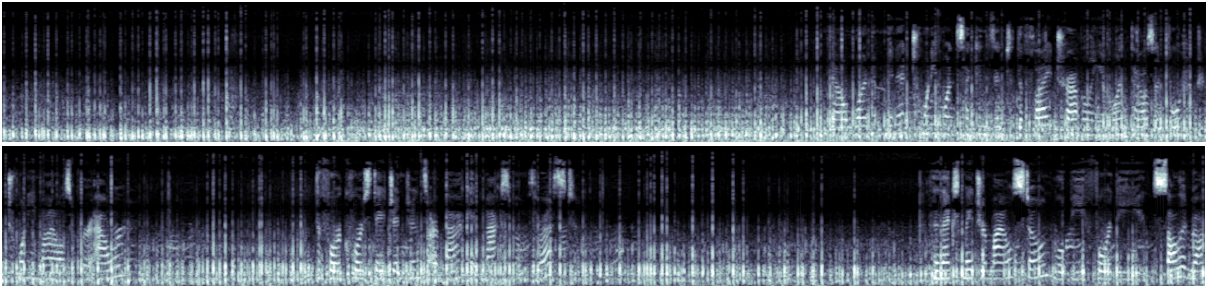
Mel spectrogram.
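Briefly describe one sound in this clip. A rocket engine roars with a deep, steady rumble.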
